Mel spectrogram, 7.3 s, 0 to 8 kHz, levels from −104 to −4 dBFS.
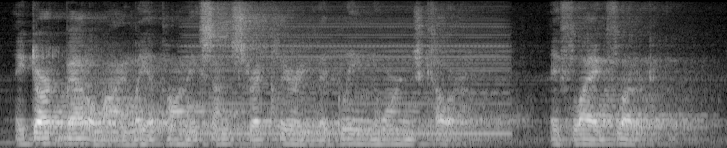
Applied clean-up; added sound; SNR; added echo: none; Organ; 12 dB; reverberation time 2.4 s.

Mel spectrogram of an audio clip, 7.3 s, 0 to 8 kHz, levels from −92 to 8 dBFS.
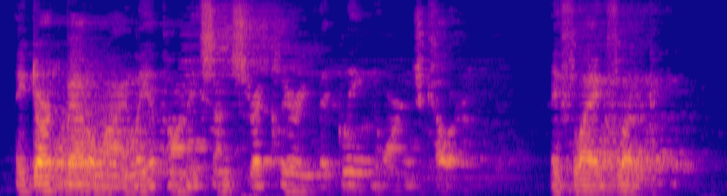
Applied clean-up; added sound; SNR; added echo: classical method WPE with log-MMSE.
